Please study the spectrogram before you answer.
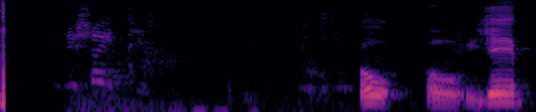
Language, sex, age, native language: Icelandic, other, 60-69, Icelandic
